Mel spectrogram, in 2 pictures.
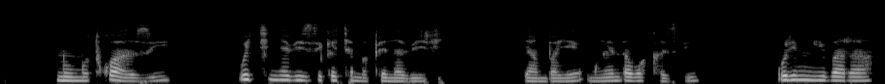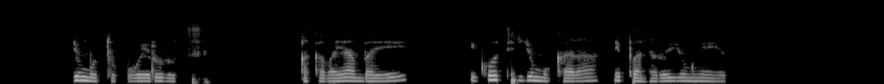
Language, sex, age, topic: Kinyarwanda, female, 25-35, finance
